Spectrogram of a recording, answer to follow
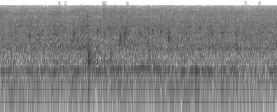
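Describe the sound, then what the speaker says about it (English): Warm tap water pours steadily over keto pasta noodles being rinsed in a sink, a continuous close hiss with a faint clink partway through and no talk. "I just run them underneath the warm water"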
